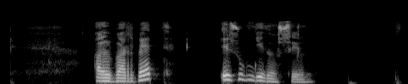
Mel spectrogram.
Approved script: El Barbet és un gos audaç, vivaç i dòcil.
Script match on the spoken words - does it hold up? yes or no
no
